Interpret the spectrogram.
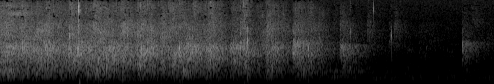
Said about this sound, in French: On peut les applaudir pour cet exercice fabuleux.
